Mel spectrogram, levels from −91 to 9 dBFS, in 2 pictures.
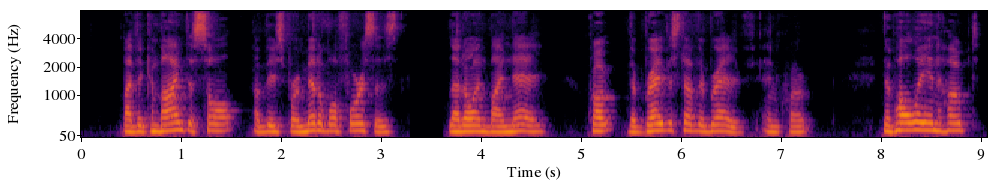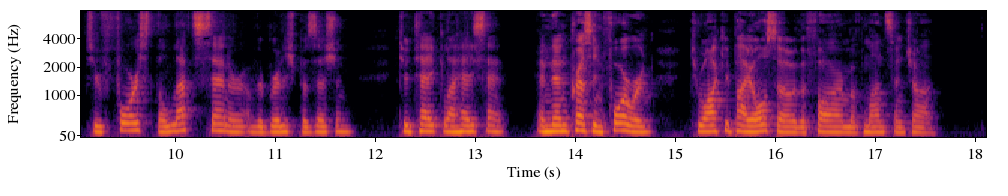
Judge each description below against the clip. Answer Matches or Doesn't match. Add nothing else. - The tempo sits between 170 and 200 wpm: Doesn't match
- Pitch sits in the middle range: Matches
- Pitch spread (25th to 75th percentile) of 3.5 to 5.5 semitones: Doesn't match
